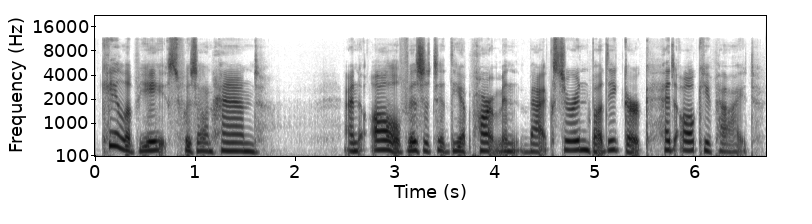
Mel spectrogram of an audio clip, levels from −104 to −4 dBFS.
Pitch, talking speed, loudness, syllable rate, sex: 235 Hz, 145 wpm, -17 LUFS, 4.6 syllables/s, female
